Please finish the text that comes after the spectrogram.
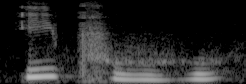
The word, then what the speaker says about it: époux: X à la fin du mot est toujours muet, il n'est jamais prononcé. Choix, époux, paix, faux.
